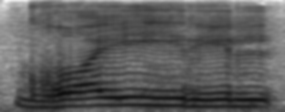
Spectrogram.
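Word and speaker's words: غَيْرِ: সিরতল লাদিনা আনআমতা, এরপর পড়ুন আলাইহিম, এরপরে হ্যাঁ গয়রিল, গায়রিল কেউ পড়বেন না, গয়রিল মাগদুবি, মাগদুবি আলাইহিম, এরপর পড়ুন ওয়ালাদ্দল্লিন।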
